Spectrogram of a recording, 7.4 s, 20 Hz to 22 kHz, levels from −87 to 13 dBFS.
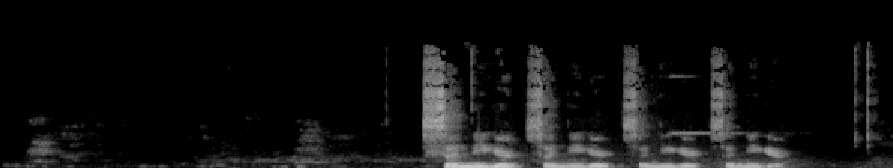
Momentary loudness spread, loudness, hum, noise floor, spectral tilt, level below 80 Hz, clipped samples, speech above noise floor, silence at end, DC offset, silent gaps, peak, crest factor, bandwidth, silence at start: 11 LU; -18 LUFS; none; -73 dBFS; -5 dB/octave; -58 dBFS; under 0.1%; 56 dB; 0.9 s; under 0.1%; none; -2 dBFS; 18 dB; 16.5 kHz; 3.55 s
